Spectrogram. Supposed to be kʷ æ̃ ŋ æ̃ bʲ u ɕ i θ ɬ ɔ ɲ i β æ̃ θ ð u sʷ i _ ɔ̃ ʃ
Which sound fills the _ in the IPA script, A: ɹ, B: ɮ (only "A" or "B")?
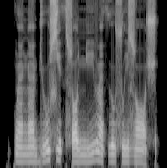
B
